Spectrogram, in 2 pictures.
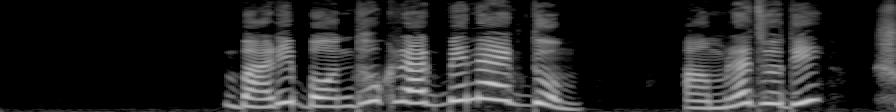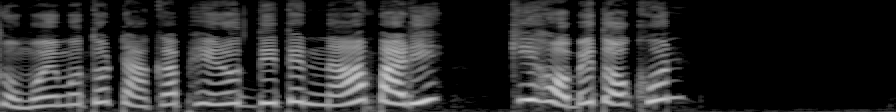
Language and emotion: Bengali, fearful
